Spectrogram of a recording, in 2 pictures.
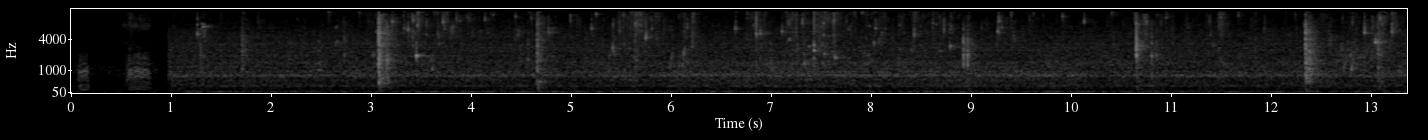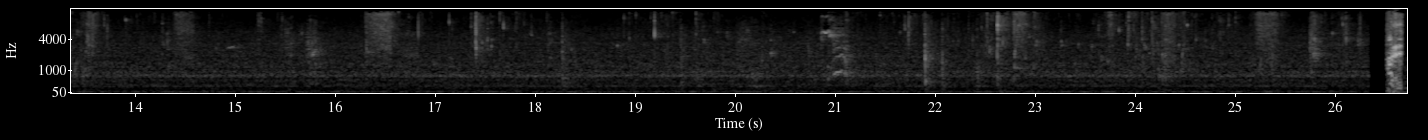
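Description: Water splashes and drips as an animal swims in a tub.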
